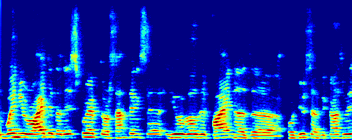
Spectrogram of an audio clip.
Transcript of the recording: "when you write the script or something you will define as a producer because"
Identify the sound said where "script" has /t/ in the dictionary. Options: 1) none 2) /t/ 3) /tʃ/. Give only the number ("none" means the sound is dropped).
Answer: 2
